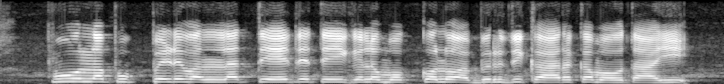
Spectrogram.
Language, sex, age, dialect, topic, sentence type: Telugu, female, 18-24, Southern, agriculture, statement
